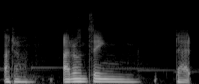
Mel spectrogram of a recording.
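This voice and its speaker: A man giving casual playthrough reactions as a game streamer, talking back to the characters with soft interjections. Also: medium pitch, little pitch movement, a little slow, lo-fi sound, faint music behind. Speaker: gameplay streamer.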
